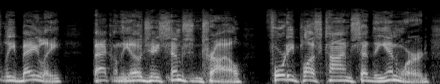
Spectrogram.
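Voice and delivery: normal talking voice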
